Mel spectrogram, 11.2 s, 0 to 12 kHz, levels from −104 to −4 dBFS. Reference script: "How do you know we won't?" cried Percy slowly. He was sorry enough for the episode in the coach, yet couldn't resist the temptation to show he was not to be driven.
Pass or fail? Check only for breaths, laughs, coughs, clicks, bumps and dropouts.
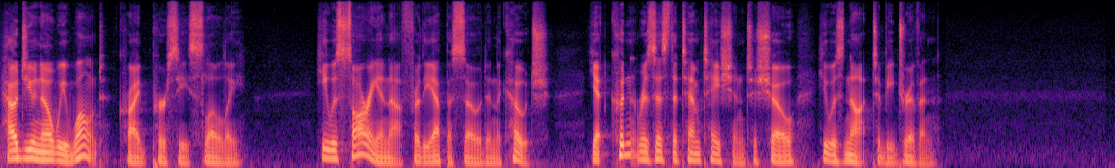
pass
